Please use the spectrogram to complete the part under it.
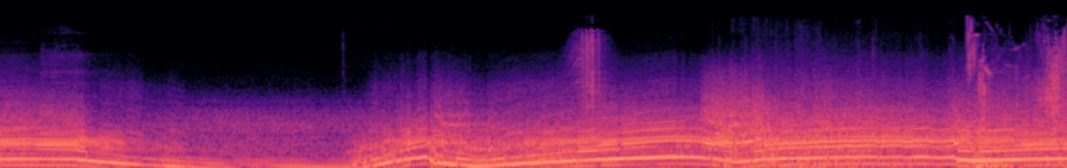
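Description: A car engine revs hard, rising and dropping in pitch with each gear change.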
